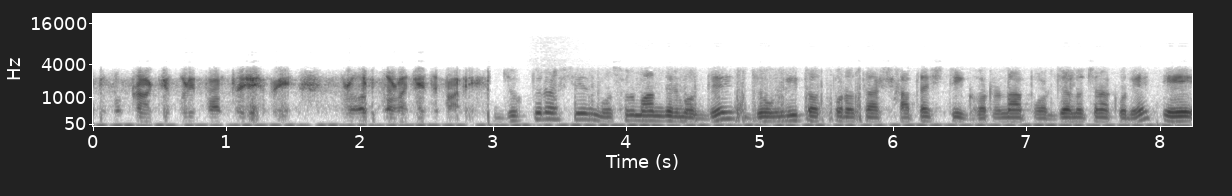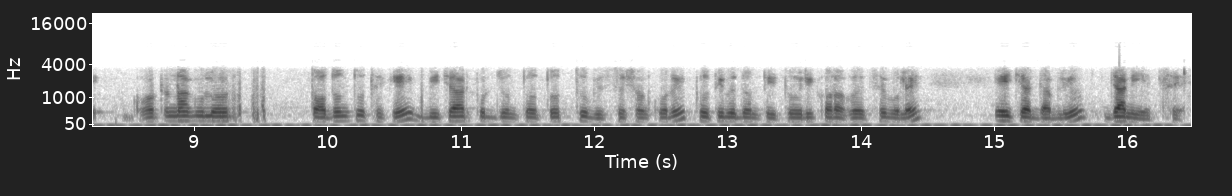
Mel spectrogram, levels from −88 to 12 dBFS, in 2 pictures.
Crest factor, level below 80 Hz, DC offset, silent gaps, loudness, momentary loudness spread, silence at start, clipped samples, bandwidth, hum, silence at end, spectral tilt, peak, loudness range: 22 dB; -56 dBFS; under 0.1%; none; -23 LUFS; 10 LU; 0 s; under 0.1%; 3.9 kHz; none; 0 s; -8.5 dB/octave; 0 dBFS; 4 LU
